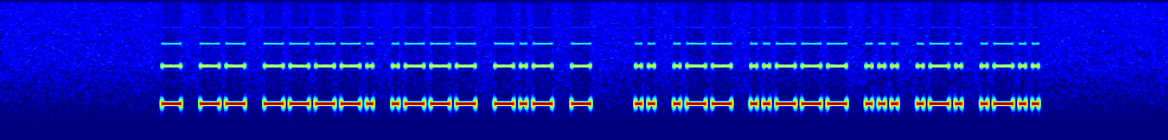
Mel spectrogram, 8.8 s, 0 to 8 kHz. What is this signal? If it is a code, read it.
Morse code, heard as a keyed tone, machine-sent, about 25 wpm, 650 Hz. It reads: TM9JKT IW2SRL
